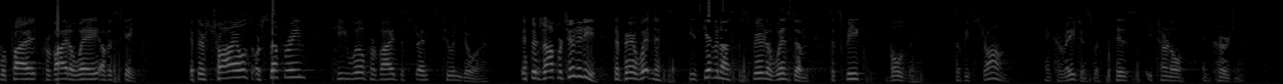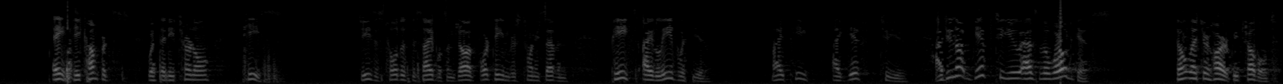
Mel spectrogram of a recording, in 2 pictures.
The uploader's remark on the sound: at First Baptist Church in Delphi, Indiana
